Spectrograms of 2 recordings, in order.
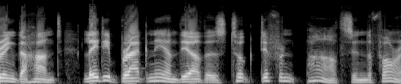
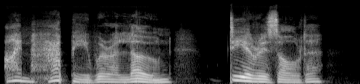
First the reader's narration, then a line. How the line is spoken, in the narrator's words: said Tristan quietly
